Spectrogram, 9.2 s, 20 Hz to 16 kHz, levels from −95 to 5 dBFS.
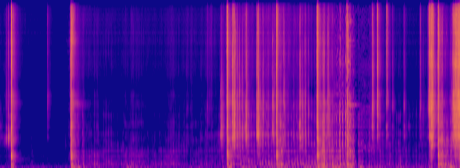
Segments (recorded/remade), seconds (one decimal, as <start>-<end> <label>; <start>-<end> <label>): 0.0-6.7 remade; 6.7-7.4 recorded; 7.4-9.2 remade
